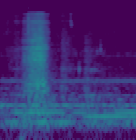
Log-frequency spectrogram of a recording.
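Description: Steady ambient music drone with a single short scrape about half a second in.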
